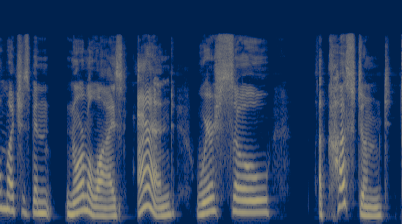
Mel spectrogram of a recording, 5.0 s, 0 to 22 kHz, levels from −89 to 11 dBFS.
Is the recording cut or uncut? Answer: uncut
